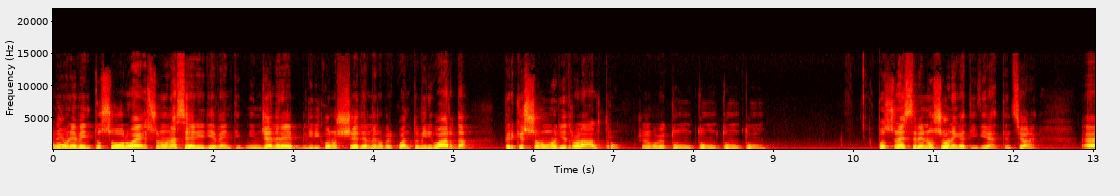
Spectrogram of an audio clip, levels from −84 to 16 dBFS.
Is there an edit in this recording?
no; 0 cuts

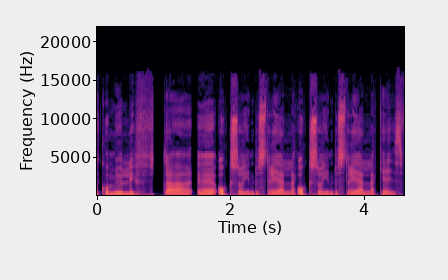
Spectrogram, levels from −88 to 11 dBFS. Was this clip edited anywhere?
yes; 1 cut; at 3.0 s

